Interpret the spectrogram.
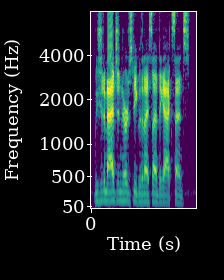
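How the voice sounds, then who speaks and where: A man's voice: mid-range voice, steady tone, rapid-fire, pushed and bright, slight background noise. A man hosting a lore commentary, chatting casually, thinking aloud and reading descriptive text. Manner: chatty, thinks aloud with fillers and self-corrections. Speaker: lore channel host. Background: music.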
